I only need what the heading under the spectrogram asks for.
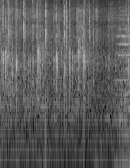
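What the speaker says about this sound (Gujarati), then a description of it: "આપ સૌ તાળીઓથી છે વધાવશું." Brief burst of audience clapping at an annual festival award ceremony, dense and steady through the short span with a slight swell at the end.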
